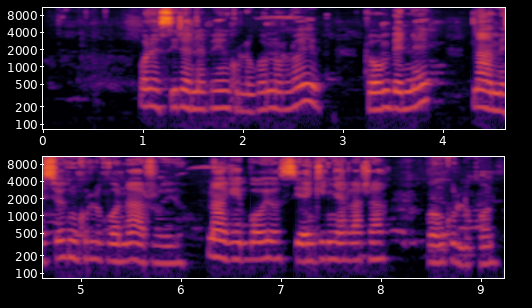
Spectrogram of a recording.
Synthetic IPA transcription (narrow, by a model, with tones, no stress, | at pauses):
o˦ɾe˨si˦ɾa˨nɛ˦pe˦ŋɡu˨lu˨ko˦no˨lo˦ɪ˦p̚ | to˨˦mbe˨ne˦k̚ | na˨me˨sjo˦kŋɡu˦lu˨po˨na˦˨ɾu˨ju˨ | na˦˨kɪ˦ɓo˦jo˦sjɛ˨ŋɡɪ˦ɲa˦la˦ta˦o˨˦ŋɡu˨lu˨ko˦n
